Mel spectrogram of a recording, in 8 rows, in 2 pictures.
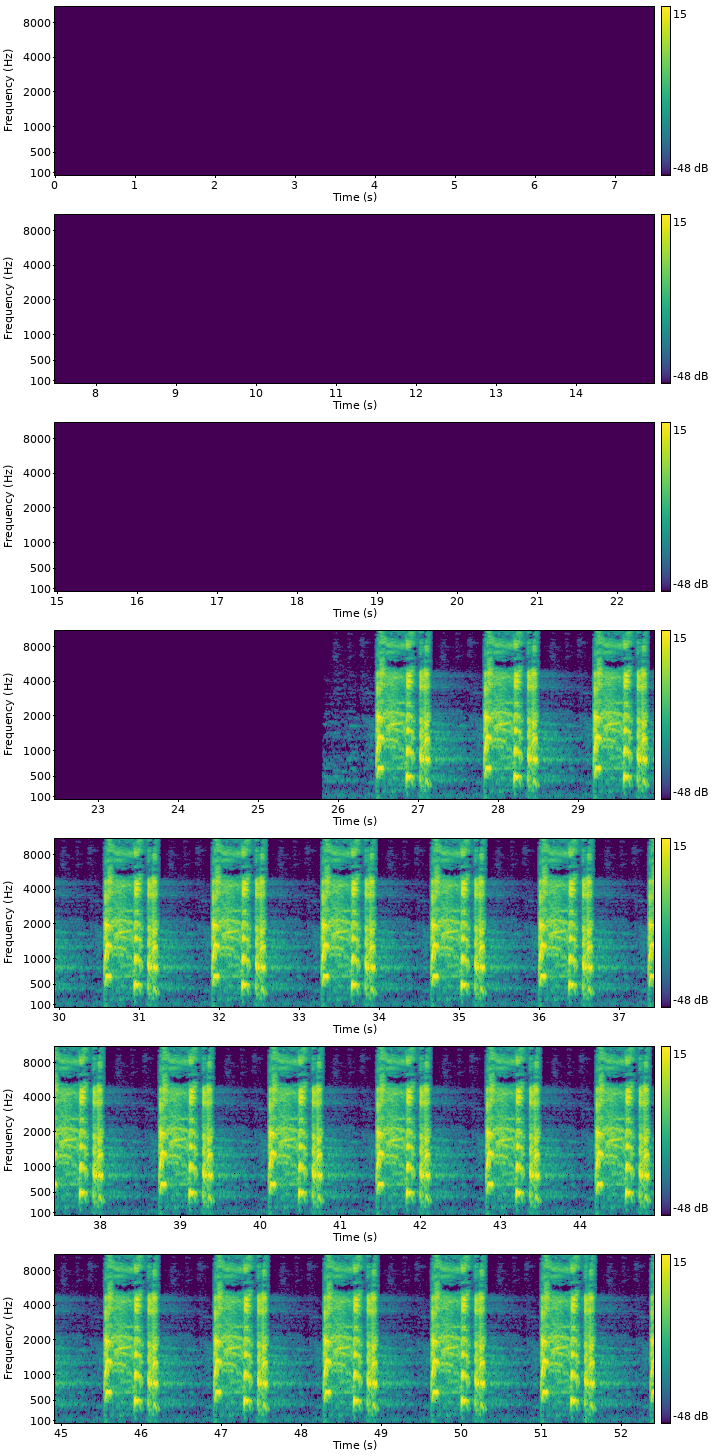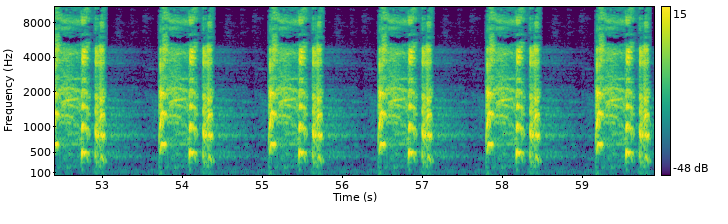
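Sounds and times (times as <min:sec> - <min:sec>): girl's cartoon laugh: 0:26.5 - 0:27.2, 0:27.8 - 0:28.6, 0:29.2 - 0:29.9, 0:30.6 - 0:31.3, 0:31.9 - 0:32.6, 0:33.3 - 0:34.0, 0:34.6 - 0:35.4, 0:36.0 - 0:36.8, 0:37.4 - 0:38.1, 0:38.7 - 0:39.5, 0:40.1 - 0:42.2, 0:42.8 - 0:43.6, 0:44.2 - 0:45.0, 0:45.6 - 0:46.3, 0:46.9 - 0:50.4, 0:51.0 - 0:51.8, 0:52.4 - 0:57.2, 0:57.8 - 0:58.6, 0:59.2 - 0:59.9.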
